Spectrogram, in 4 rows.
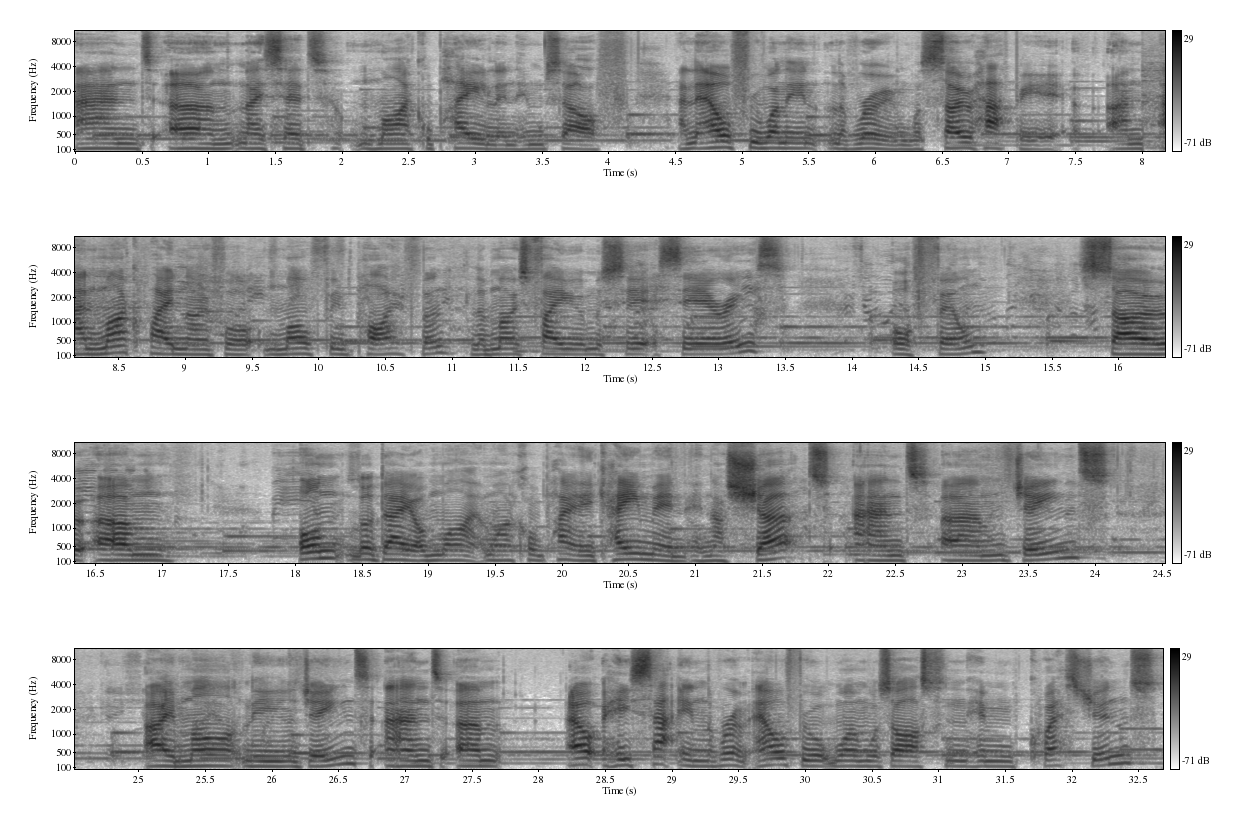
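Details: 20-year-old man with a stammer since about age eight, blocking on first syllables or letters of words, especially his own name; stuttering (stammer)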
